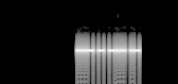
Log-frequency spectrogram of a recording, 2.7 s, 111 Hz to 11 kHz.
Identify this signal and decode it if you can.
Morse code, heard as a keyed tone, about 44 wpm, 700 Hz. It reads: VTBA
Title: All Cut Numbers - 4-Digit 45wpm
